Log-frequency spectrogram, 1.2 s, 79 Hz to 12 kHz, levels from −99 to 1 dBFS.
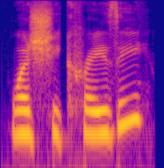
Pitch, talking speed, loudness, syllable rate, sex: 245 Hz, 145 wpm, -17 LUFS, 4.0 syllables/s, female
